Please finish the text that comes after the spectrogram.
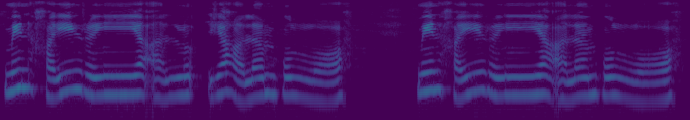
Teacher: अल्लाह के नाम से पहले पेश आ गया तो अल्लाह का नाम यहाँ पर मोटा अदा किया जाएगा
